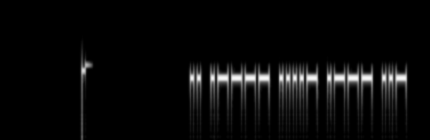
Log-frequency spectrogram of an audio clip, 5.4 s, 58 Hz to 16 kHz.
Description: Morse code, heard as a keyed tone, about 27 wpm, 700 Hz. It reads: I14JU
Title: Five Challenging Letter-Number Combinations 28wpm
